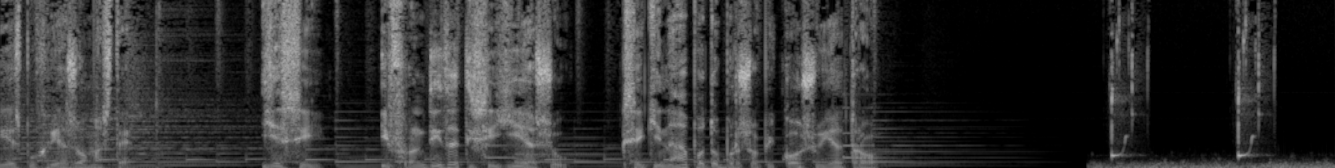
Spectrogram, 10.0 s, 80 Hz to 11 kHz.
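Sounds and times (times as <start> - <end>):
speech: 0.0 - 1.3, 2.0 - 6.7
low watery rumble: 8.2 - 10.0
water drips from a leak plopping into a pool: 8.3 - 9.6.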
